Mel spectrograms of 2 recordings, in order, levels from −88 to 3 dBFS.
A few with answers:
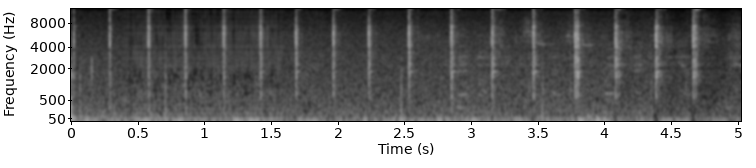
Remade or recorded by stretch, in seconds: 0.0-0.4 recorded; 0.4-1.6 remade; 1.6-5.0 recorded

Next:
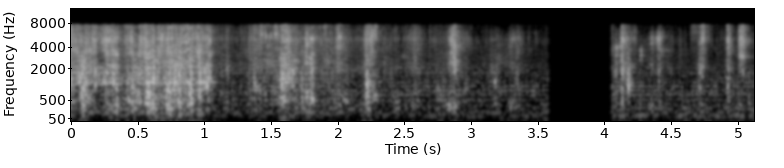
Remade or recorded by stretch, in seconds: 0.0-5.1 remade

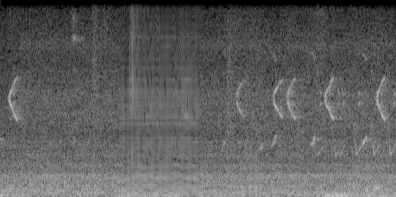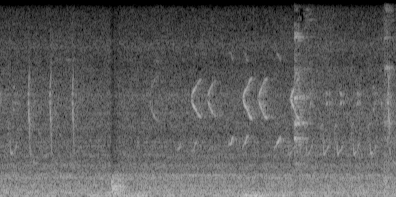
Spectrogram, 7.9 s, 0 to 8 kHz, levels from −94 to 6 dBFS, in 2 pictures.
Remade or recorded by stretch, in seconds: 0.0-1.2 recorded; 1.2-2.0 remade; 2.0-7.9 recorded

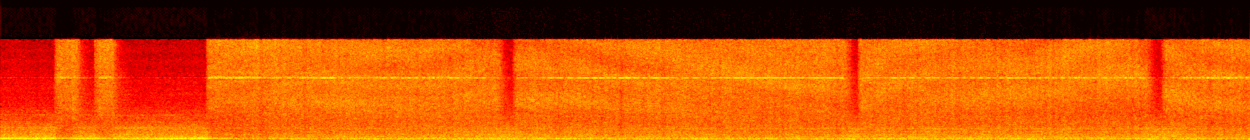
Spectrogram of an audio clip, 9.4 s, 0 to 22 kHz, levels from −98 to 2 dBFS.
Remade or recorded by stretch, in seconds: 0.0-3.5 remade; 3.5-7.8 recorded; 7.8-9.4 remade

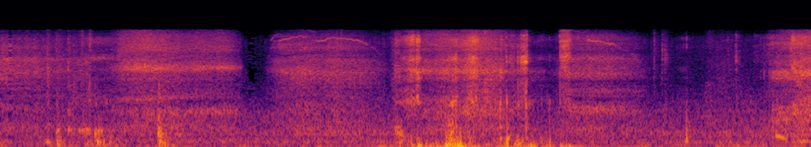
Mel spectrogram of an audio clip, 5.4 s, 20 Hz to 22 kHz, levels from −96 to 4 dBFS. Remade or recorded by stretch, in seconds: 0.0-5.4 recorded

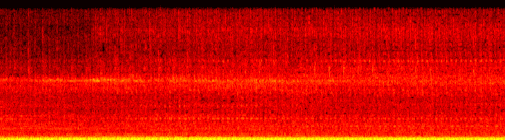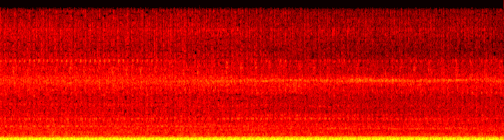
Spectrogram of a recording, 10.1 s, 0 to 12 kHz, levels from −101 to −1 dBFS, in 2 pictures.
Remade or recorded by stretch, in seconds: 0.0-2.8 remade; 2.8-8.0 recorded; 8.0-9.4 remade; 9.4-10.1 recorded

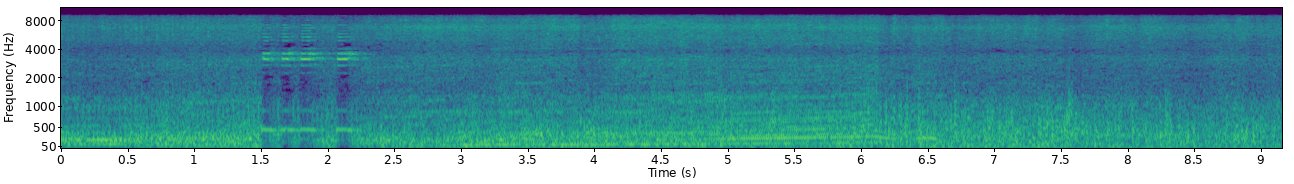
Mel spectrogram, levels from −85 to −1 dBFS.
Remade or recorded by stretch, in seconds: 0.0-1.7 remade; 1.7-3.0 recorded; 3.0-4.8 remade; 4.8-6.9 recorded; 6.9-7.5 remade; 7.5-8.0 recorded; 8.0-9.2 remade

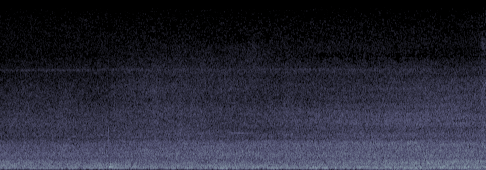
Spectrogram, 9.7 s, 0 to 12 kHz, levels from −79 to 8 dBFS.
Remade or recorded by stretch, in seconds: 0.0-9.7 recorded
